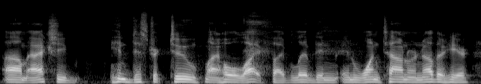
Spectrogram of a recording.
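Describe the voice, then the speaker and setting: A man's voice: on the low side, flat delivery, a little fast, mellow, dry recording. Earnest man from New Hampshire. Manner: earnest, rambling with fillers. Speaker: congressional candidate guest. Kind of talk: interview storytelling. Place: small TV studio.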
